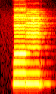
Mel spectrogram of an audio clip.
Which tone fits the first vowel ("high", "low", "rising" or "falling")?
high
